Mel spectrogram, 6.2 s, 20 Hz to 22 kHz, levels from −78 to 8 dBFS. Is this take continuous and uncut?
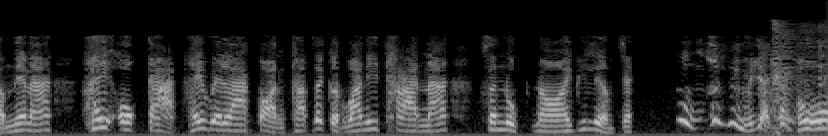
yes; 0 cuts

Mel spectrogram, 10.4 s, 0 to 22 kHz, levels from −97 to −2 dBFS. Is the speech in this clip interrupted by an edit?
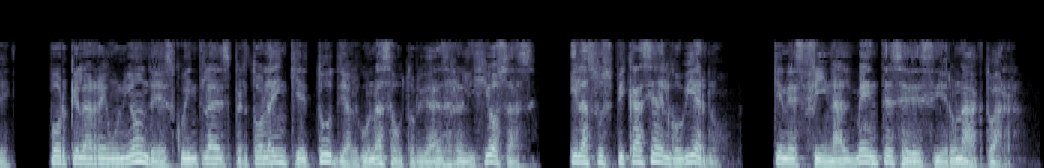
no; 0 cuts

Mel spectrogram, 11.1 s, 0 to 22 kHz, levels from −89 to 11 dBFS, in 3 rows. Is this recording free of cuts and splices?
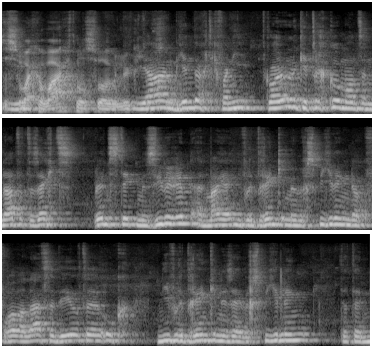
no; 1 cut; at 8.9 s

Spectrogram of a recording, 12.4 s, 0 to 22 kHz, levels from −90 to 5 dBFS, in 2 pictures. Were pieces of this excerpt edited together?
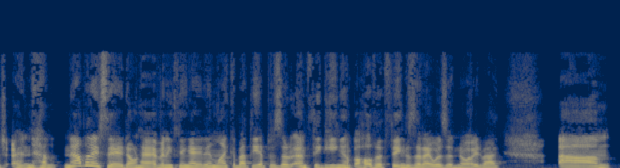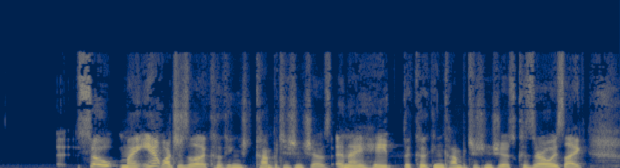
yes; 1 cut; at 8.7 s

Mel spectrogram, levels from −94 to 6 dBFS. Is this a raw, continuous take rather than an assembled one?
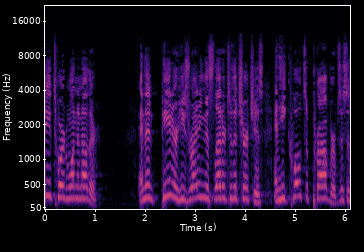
no; 1 cut; at 2.3 s

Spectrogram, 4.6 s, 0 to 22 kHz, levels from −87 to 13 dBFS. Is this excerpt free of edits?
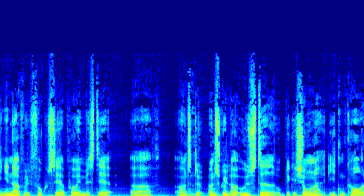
yes; 0 cuts

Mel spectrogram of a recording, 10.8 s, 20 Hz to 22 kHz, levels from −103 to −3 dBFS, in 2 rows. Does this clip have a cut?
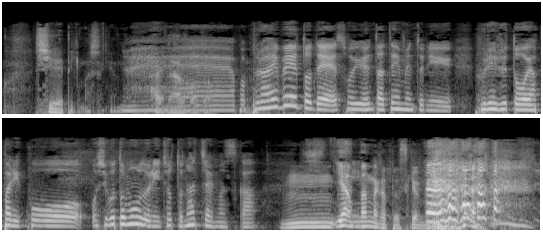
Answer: yes; 1 cut; at 8.9 s

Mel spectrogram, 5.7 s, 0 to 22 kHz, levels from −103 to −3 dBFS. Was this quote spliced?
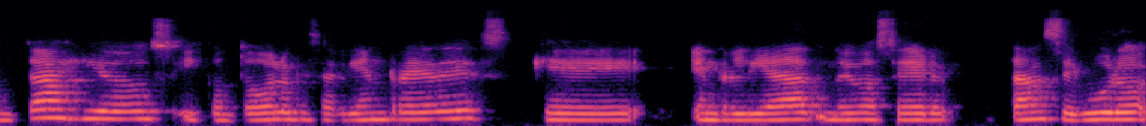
no; 0 cuts

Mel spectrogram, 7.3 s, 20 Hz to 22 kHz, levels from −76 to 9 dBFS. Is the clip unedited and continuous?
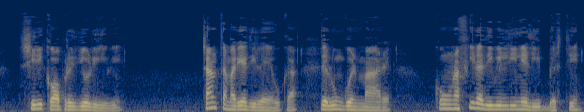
no; 1 cut; at 4.0 s

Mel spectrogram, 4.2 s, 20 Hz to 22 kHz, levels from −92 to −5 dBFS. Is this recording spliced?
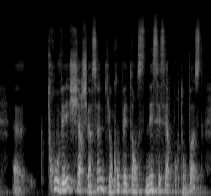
yes; 2 cuts; at 1.7 s, 2.2 s

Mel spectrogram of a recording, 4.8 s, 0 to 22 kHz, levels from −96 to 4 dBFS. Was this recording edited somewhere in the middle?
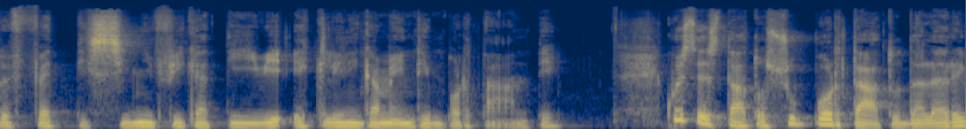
no; 0 cuts

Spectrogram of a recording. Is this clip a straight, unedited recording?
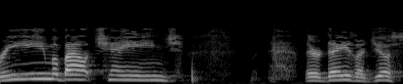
no; 1 cut; at 3.0 s

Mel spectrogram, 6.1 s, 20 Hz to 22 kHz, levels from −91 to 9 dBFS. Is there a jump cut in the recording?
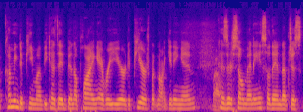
no; 0 cuts

